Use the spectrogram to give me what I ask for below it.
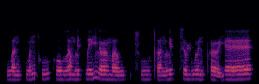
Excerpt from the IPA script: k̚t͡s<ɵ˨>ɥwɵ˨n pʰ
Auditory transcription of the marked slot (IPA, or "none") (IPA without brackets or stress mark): ɵ˨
